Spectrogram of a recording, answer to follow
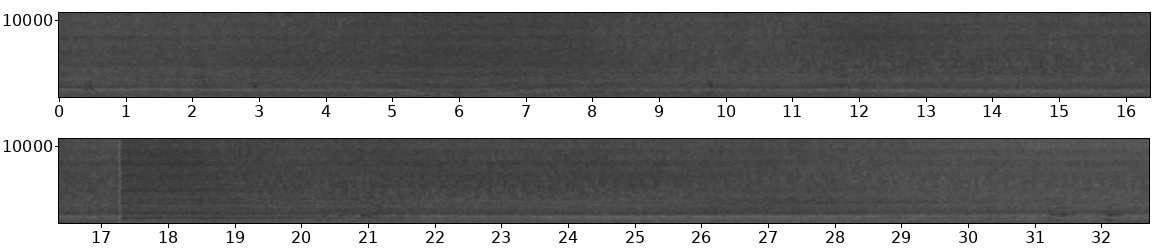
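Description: Outdoor plaza ambience: the steady splashing of a large fountain mixed with the voices of passers-by and a hum of city traffic. There is a brief dropout about seventeen seconds in.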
